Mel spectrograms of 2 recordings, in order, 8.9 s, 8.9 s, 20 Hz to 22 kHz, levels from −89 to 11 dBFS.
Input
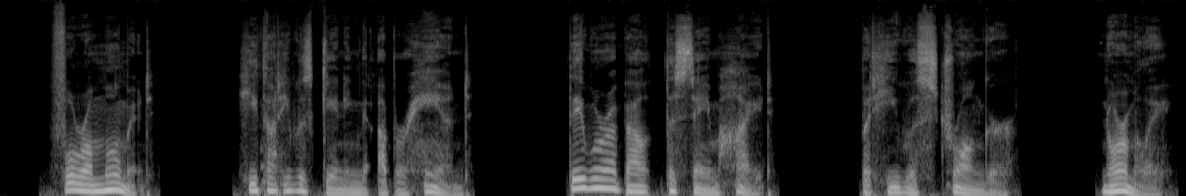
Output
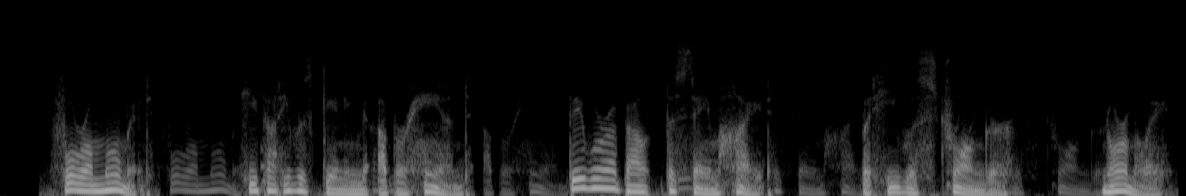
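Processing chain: Chebyshev low-pass 740 Hz, order 2; compression 2.5:1, threshold -26 dBFS, peak gain reduction 5.5 dB; on a send: delay 789 ms -23 dB

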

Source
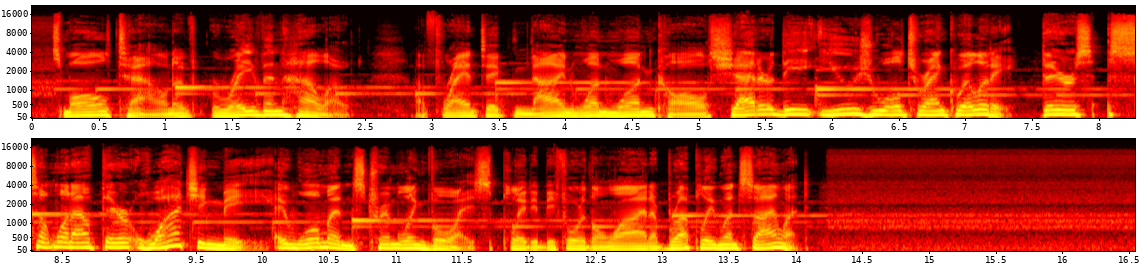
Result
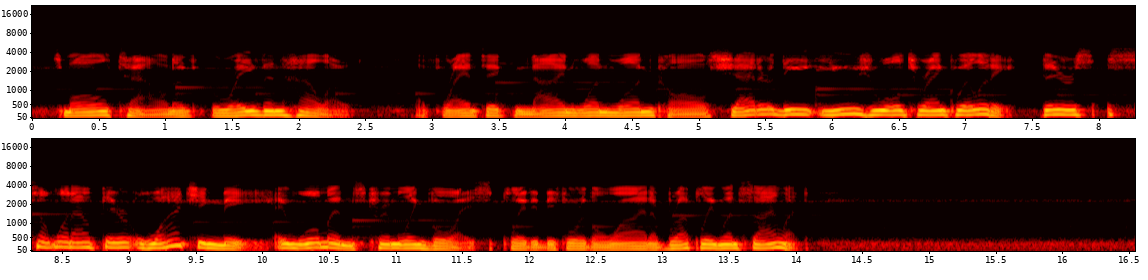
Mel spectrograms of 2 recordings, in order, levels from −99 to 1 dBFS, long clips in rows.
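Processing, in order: level-controlled noise filter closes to 1.1 kHz, open at -25 dBFS; cascade formant filter i; high-order bell 950 Hz -12.5 dB; trim -5.5 dB

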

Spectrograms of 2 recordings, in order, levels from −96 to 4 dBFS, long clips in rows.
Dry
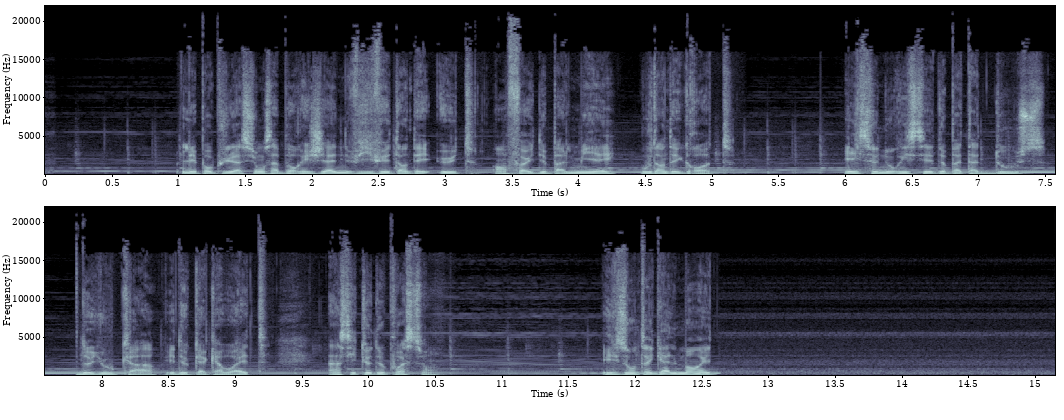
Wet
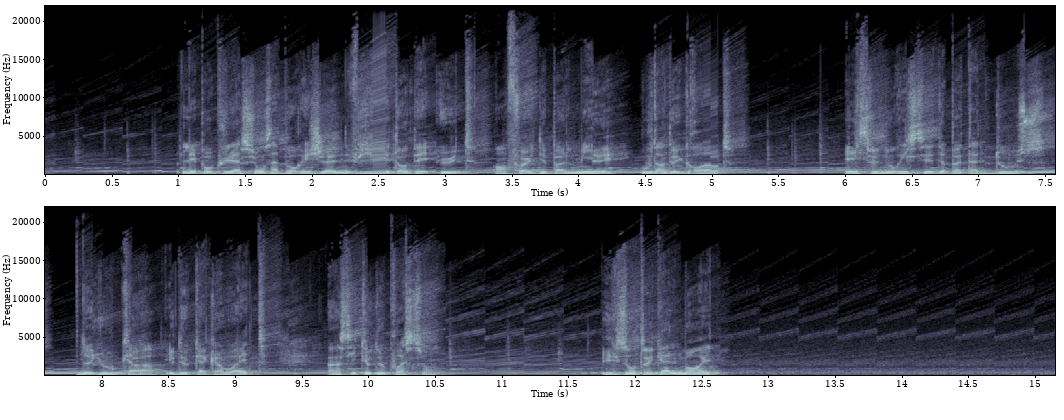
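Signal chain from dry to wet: in parallel at +0.5 dB: peak limiter -14.5 dBFS, peak gain reduction 8.5 dB; on the sum: treble shelf 5.4 kHz -5.5 dB; gated-style reverb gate 160 ms flat, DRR 11.5 dB; buffer glitch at 2.46/4.95 s, samples 512, times 8; vibrato with a chosen wave saw up 3.4 Hz, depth 160 cents; trim -6 dB

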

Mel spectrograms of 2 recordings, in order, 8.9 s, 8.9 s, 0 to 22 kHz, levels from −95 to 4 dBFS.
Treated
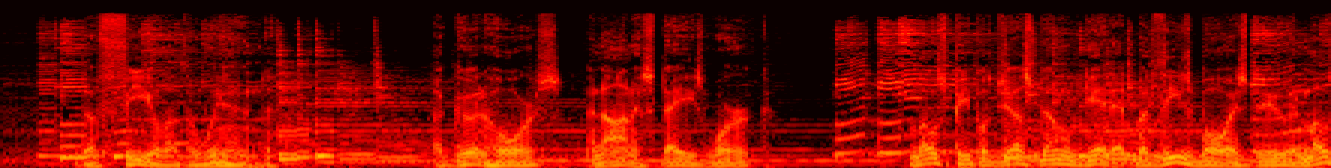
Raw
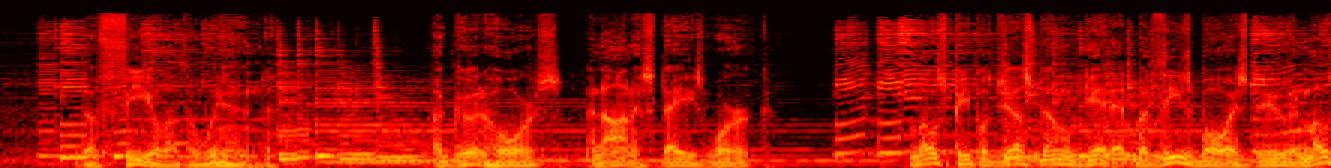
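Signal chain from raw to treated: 2.21–3.03 s: graphic EQ 125/250/1000/4000/8000 Hz -10/-6/-9/+4/-11 dB; trim -3 dB

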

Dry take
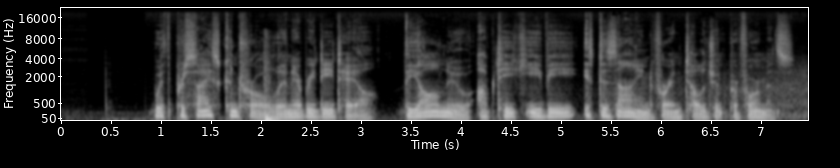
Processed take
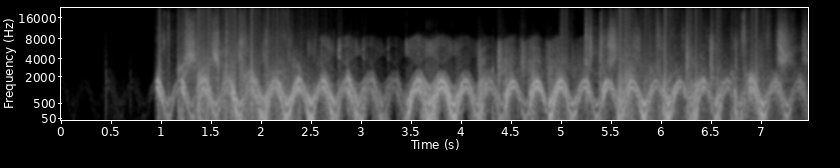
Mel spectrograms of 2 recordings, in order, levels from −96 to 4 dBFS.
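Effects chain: cycle switcher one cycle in 3, inverted; high-pass 120 Hz; 2.44–3.95 s: time-frequency box 1.2–4.7 kHz -16 dB; 2.28–4.99 s: steep low-pass 7.1 kHz 72 dB/octave; waveshaping leveller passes 1; feedback delay 246 ms, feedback 51%, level -9.5 dB; simulated room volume 2100 m³, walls furnished, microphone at 1.2 m; ring modulator with a swept carrier 860 Hz, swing 70%, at 4.2 Hz; trim -5 dB

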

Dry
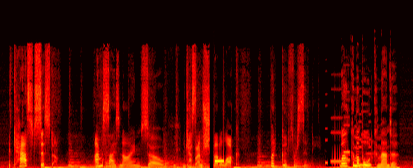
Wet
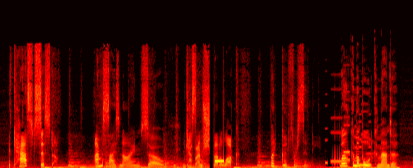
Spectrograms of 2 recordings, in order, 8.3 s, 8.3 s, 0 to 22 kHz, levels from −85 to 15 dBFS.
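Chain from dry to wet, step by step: bass shelf 110 Hz -6 dB

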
